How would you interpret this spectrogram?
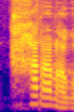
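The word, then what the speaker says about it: קְרָא: 발음 보면 케라 이렇게 나와 있잖아요.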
